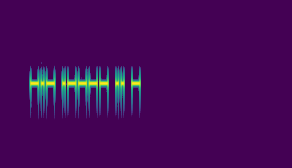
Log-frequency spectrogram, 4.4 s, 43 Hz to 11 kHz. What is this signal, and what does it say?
Morse code, heard as a keyed tone, about 30 wpm, 700 Hz. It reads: K1IT
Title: USA Call Signs - 4 Characters - Repeated 2x - 30wpm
